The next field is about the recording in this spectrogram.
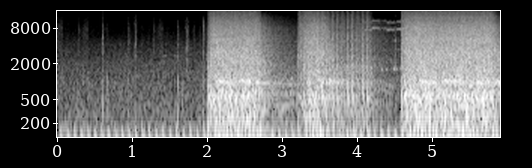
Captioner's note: gun firing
